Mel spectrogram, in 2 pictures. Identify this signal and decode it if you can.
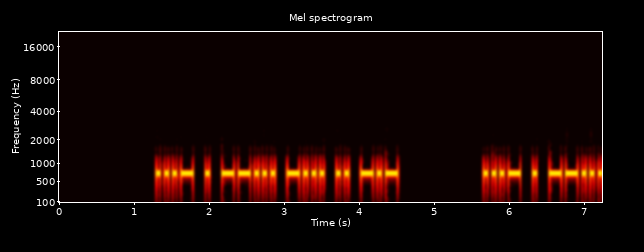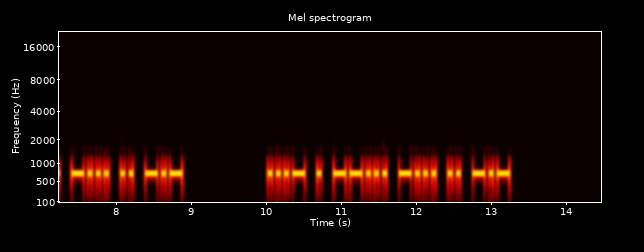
Morse code, heard as a keyed tone, about 22 wpm, 700 Hz. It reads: VE7BIK VE7BIK VE7BIK
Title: DXCC-100 Call Signs - 6 Characters - Repeated 3x - 22wpm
